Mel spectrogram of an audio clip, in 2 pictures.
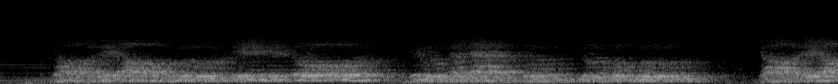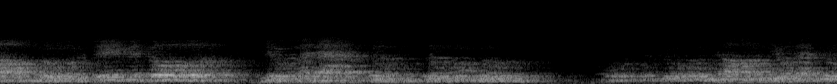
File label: Gaudeamus Igitur, Recording of Gaudeamus Igitur by the; South Bend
